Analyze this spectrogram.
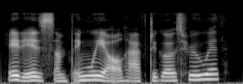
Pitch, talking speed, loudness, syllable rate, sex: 185 Hz, 245 wpm, -15 LUFS, 5.5 syllables/s, female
